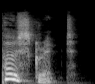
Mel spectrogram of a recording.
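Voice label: "postscript", British English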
